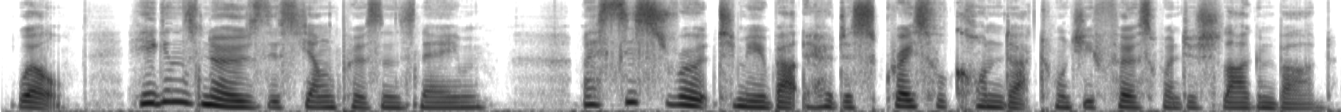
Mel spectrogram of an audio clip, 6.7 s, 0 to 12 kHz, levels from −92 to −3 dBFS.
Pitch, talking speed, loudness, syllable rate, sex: 180 Hz, 195 wpm, -20 LUFS, 5.7 syllables/s, female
